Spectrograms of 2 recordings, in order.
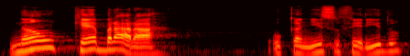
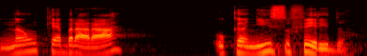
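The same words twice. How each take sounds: First: The verb quebrará is said with strong emphasis. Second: The verb quebrará gets no special emphasis.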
